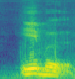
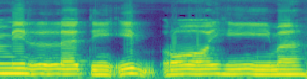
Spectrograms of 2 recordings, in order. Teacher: Kemudian pada lafal Ibrahim ada huruf ba yang ditandai dengan warna biru. Ba di sini dibaca dengan bacaan qalqalah, yaitu artinya memantul. Apa yang dipantulkan adalah bunyi suara huruf ba-nya, yaitu ib.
